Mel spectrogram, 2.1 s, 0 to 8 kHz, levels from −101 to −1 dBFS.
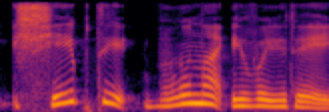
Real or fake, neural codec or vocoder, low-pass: fake; codec, 16 kHz, 4 kbps, FunCodec, trained on LibriTTS, 50 frames a second; 7.2 kHz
